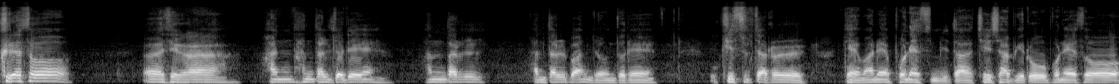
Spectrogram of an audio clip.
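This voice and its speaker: At a very slow pace with long, frequent pauses, a man talks in a fairly low, dark and mellow voice with fairly even intonation. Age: 80s+. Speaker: former intelligence officer. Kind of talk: interview.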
